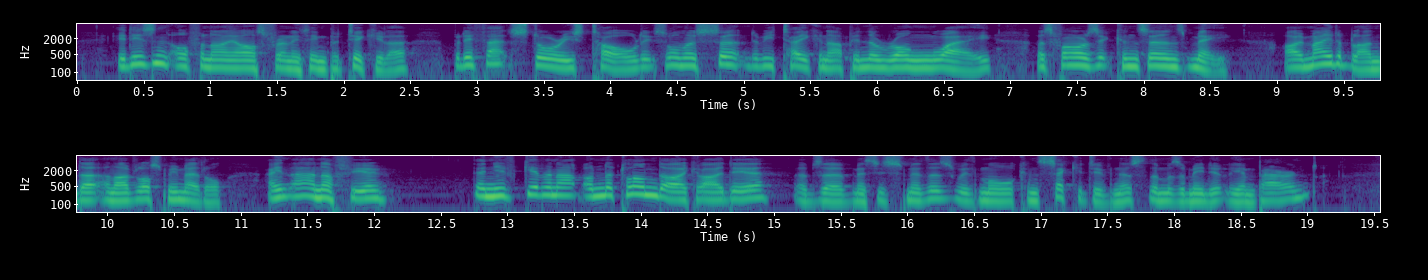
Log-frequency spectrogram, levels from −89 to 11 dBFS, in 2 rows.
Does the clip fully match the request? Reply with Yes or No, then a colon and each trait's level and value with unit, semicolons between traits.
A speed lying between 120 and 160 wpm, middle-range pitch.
No: average, 185 wpm; medium, 155 Hz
